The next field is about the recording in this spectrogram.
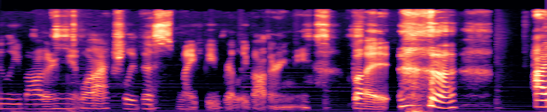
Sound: laughter

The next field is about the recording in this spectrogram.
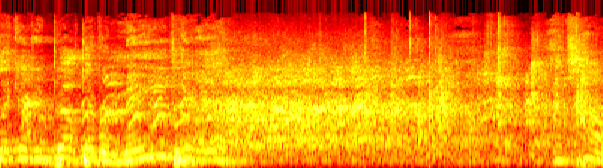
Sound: audience laughing

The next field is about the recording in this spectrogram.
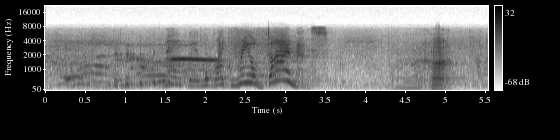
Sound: gasps

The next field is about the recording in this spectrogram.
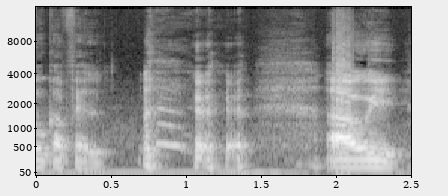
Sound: chuckles

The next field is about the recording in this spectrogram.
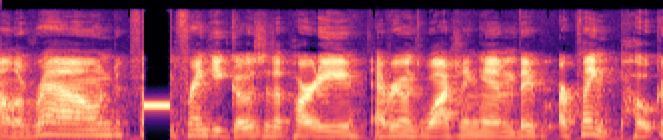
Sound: beep

